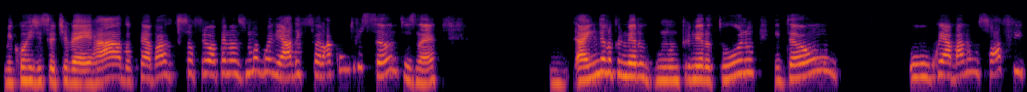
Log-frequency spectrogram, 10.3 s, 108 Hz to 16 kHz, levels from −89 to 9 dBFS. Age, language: 20-39, Portuguese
